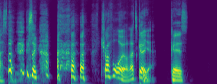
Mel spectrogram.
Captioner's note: laughter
